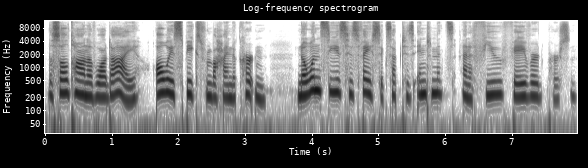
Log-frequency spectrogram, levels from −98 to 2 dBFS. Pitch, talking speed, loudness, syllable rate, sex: 230 Hz, 175 wpm, -18 LUFS, 5.1 syllables/s, female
